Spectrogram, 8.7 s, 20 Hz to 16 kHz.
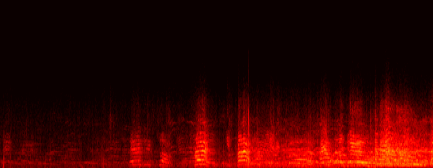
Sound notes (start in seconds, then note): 0.6 crowd shouting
